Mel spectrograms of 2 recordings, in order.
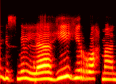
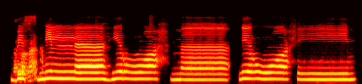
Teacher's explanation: اکثر لوگ کیا کرتے ہیں بسم اللہ ہی الرحمن پڑھتے ہیں، دو ہا یہاں پر ہے نہیں یا پھر ہا پر تشدید نہیں ہے تو دو مرتبہ ہا نہیں پڑھیں گے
